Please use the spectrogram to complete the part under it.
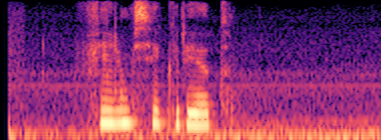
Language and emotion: Russian, neutral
